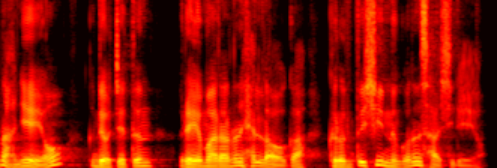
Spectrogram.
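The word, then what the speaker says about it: ῥῆμα: 내 말씀 이거는 헬라어로 레마라고 발음합니다 레마 근데 로고스나 레마나 하나님의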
